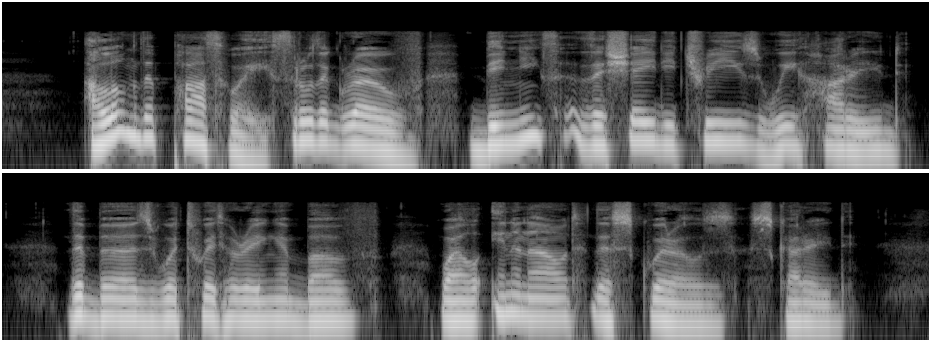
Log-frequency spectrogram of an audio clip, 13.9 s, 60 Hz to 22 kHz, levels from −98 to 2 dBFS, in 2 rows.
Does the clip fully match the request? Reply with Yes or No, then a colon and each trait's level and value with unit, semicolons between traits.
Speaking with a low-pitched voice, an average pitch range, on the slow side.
Yes: low, 125 Hz; average, 3.9 semitones; slow, 105 wpm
